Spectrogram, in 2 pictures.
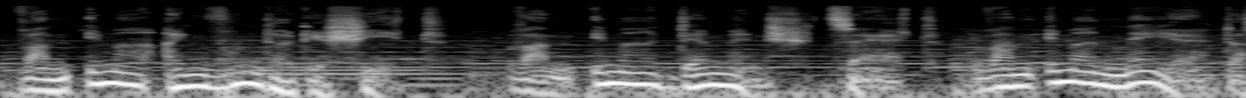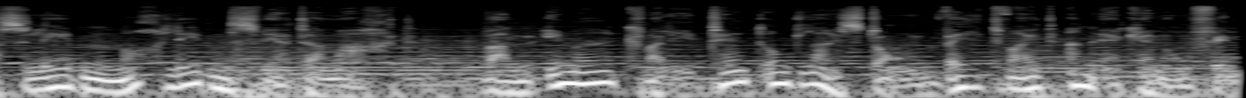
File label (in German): videopraesenation; DEUTSCHE KRANKENHAUSGESELLSCHAFT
